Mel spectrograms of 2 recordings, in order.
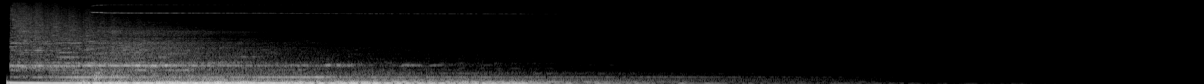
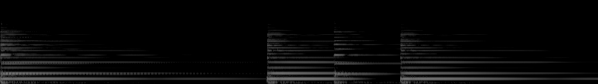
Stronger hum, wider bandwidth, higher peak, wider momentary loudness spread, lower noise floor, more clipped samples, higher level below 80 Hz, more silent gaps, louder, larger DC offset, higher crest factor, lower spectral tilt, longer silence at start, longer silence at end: neither; first, 12.5 kHz vs 8.6 kHz; first, -6 dBFS vs -28 dBFS; second, 17 LU vs 20 LU; first, under -90 dBFS vs -64 dBFS; neither; first, -22 dBFS vs -68 dBFS; neither; first, -22 LUFS vs -45 LUFS; neither; about the same, 14 dB vs 18 dB; first, -7 dB/octave vs -5 dB/octave; about the same, 0.05 s vs 0 s; first, 5.2 s vs 0 s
